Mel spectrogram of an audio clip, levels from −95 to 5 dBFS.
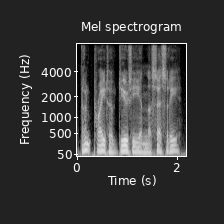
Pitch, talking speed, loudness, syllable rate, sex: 95 Hz, 165 wpm, -16 LUFS, 5.6 syllables/s, male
